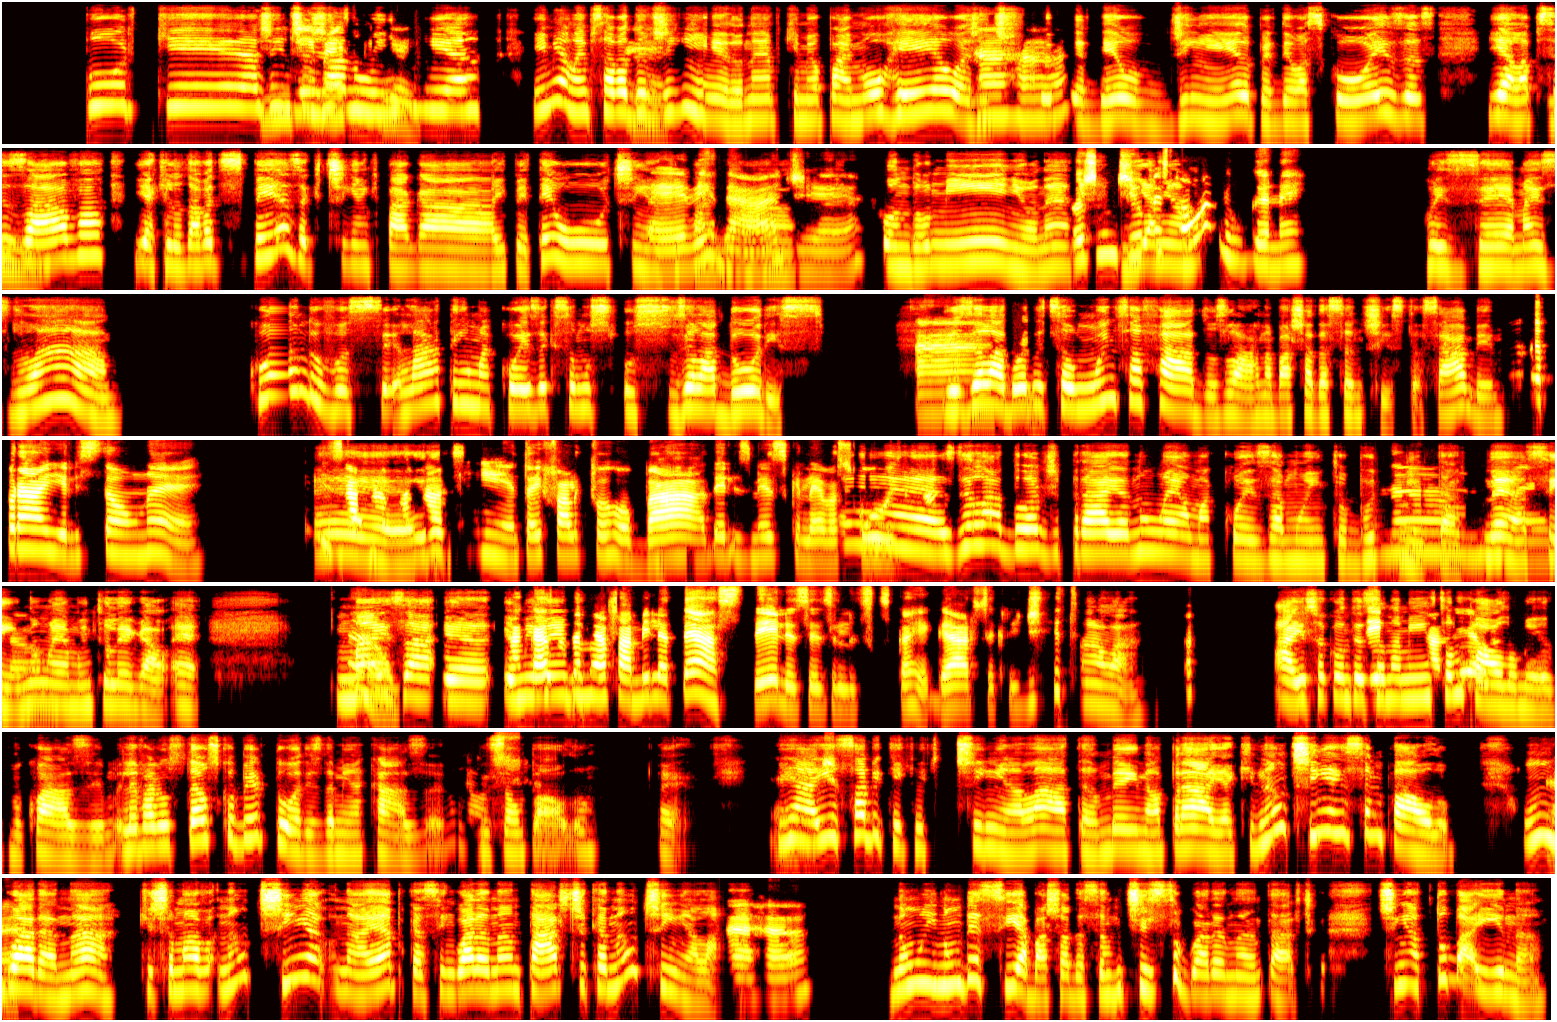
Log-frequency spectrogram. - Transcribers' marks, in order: unintelligible speech; tapping; unintelligible speech; other noise; chuckle
- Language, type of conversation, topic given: Portuguese, podcast, Qual comida da infância te dá mais saudade?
